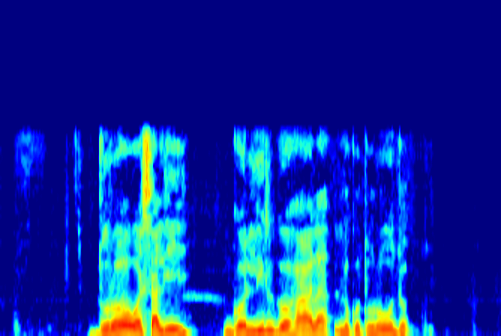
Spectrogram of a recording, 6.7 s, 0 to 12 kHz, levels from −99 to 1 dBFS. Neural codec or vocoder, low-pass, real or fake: codec, 16 kHz, 4 kbps, FreqCodec, larger model; 7.2 kHz; fake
